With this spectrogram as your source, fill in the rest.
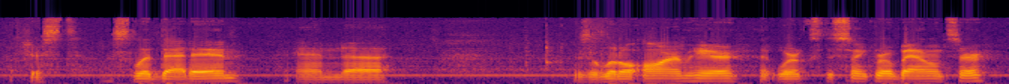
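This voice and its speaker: Low monotone guy walking thru his engine rebuild, lots of uhs, camera right up close in his garage workshop, faint noise behind. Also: measured pace, low-quality recording. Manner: unscripted, explains step by step with many "uh" and "um" fillers. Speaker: home mechanic demonstrating an engine rebuild. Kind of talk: off-the-cuff workshop tutorial. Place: home workshop, indoors.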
